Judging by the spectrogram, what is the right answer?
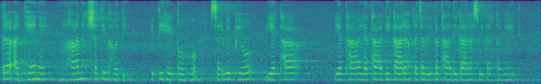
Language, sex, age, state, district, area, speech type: Sanskrit, female, 18-30, Maharashtra, Nagpur, urban, spontaneous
